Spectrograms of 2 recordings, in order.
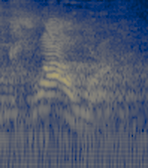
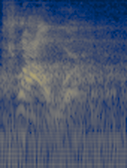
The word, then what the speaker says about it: Clower: Their name was Clower. K-L-A-U-E-R, Clower. Now, when they got to this country, they kept pronouncing it the same, Clower, but they changed it to C-L-O-W-E-R.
